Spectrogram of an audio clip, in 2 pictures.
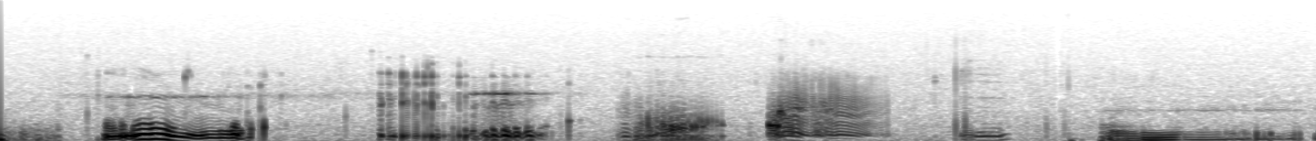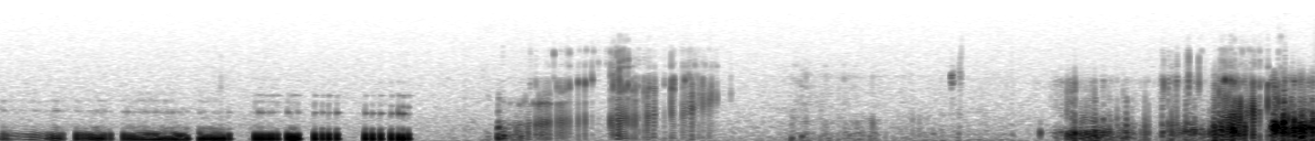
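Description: Loud gurgling, squeaky and rumbling bursts of varying pitch from the belly, with quiet gaps between: ordinary stomach growling from gas and fluid moving.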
